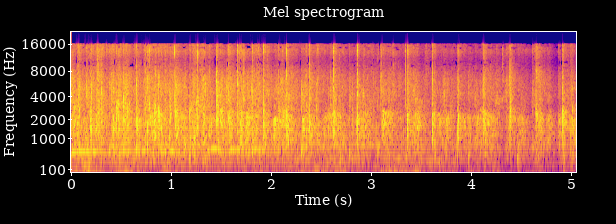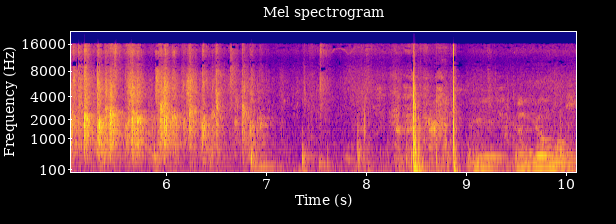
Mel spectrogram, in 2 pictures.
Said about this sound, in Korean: 우리 나오실 때 우리 목사님 좋아하시는 우리 성경과 감사를 담아서 우리 박수로 드리겠습니다.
